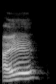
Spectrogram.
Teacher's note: अब देखो ए ये कंठ से आ रही है, और अय तो ये आपकी तालु यानी एकदम तालब्य, तालब्य से टच हो रही है, स्पर्श हो रही है वायु, तो इसलिए इस क्वेश्चन का जो आंसर है दोस्तों ए अय हमेशा कंठ तालब्य, और ओ औ हमेशा कंठ्योष्ठ या कंठ प्लस ओष्ठ बराबर कंठ्योष्ठ।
